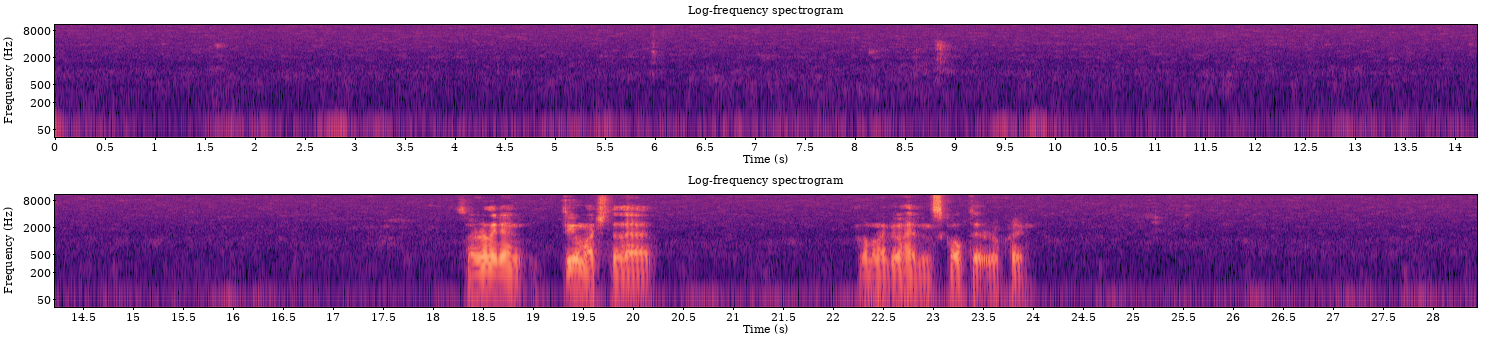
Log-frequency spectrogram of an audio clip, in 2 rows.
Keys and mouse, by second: 0.5 click, 1.5 ctrl+r, 7.2 middle click, 8.7 ctrl+r, 14.3-16.3 middle drag, 16.3 Tab, 21.1 middle click, 22.9-24.9 drag, 24.9 middle click, 25.3-27.2 drag.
